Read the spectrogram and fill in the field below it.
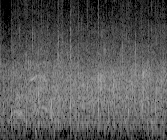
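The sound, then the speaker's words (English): A church audience claps and applauds steadily in praise, a dense wash of many hands at even loudness throughout, with faint cheering voices scattered within it. “Y'all gonna have to clap more.”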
